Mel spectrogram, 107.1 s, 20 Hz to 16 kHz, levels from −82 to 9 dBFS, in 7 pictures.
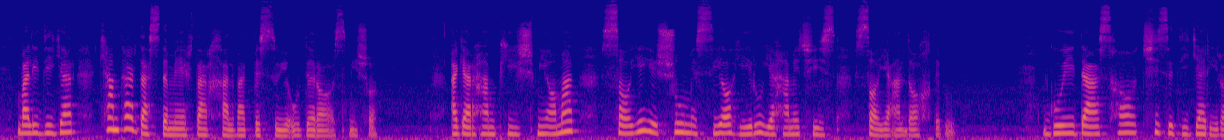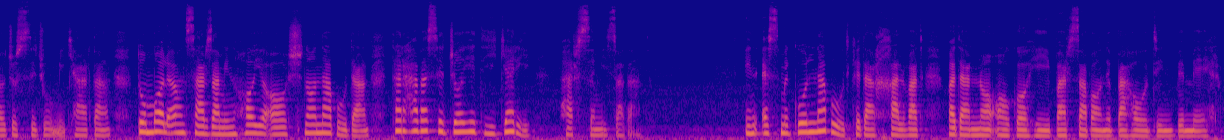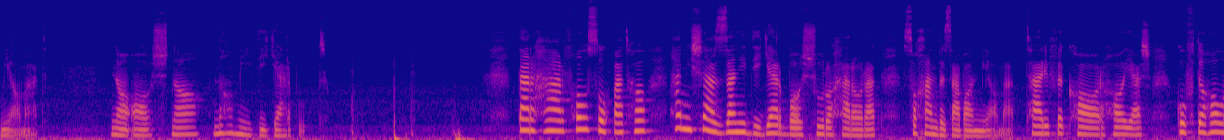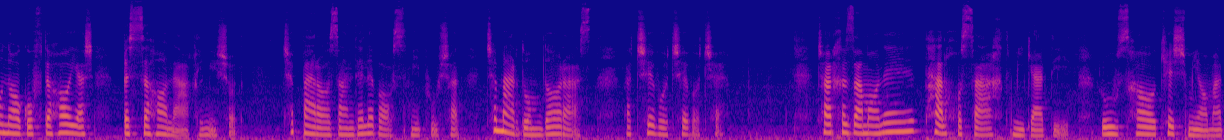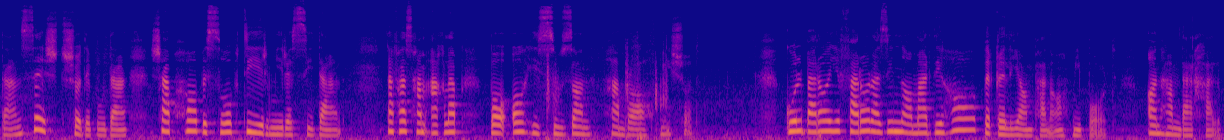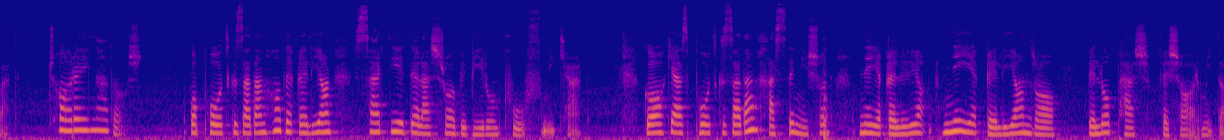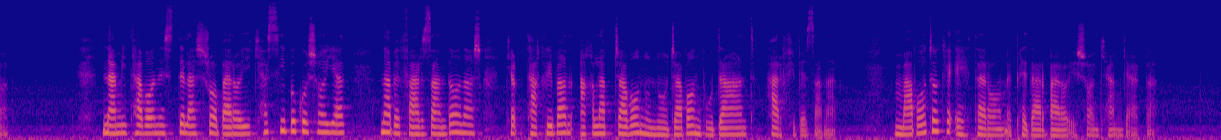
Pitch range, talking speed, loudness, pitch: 160-225 Hz, 120 wpm, -30 LUFS, 190 Hz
